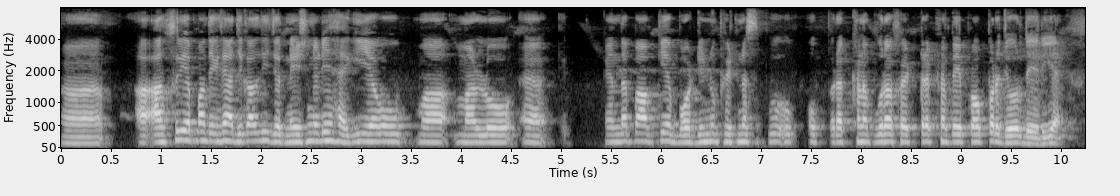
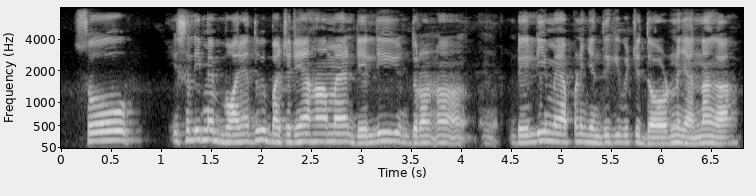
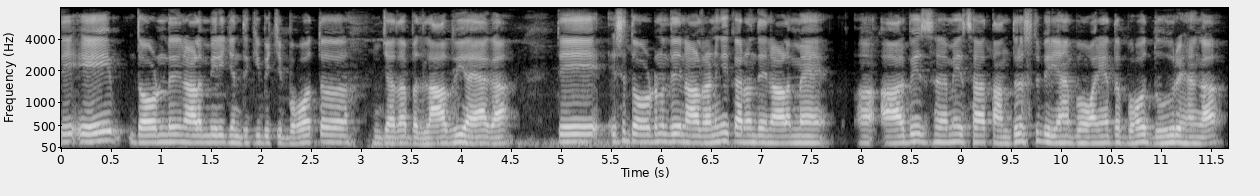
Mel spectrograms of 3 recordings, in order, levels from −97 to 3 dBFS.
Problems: none marked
